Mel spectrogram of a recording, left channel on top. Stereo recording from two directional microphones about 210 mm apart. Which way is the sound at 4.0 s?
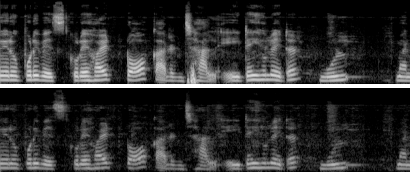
30° left (ahead or behind).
